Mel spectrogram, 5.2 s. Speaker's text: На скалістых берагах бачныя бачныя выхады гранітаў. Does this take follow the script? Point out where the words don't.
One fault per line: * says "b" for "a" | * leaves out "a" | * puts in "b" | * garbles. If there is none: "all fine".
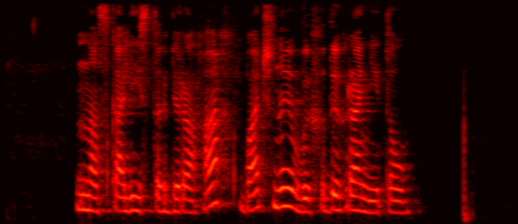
* leaves out "бачныя"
